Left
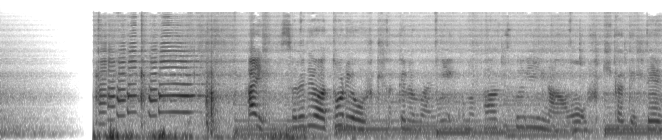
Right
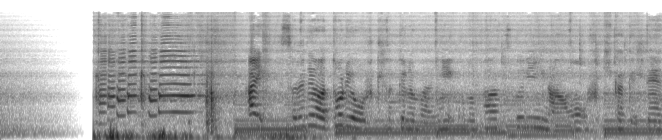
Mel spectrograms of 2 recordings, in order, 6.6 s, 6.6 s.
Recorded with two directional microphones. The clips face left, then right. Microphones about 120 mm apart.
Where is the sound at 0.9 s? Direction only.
5° left (ahead or behind).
